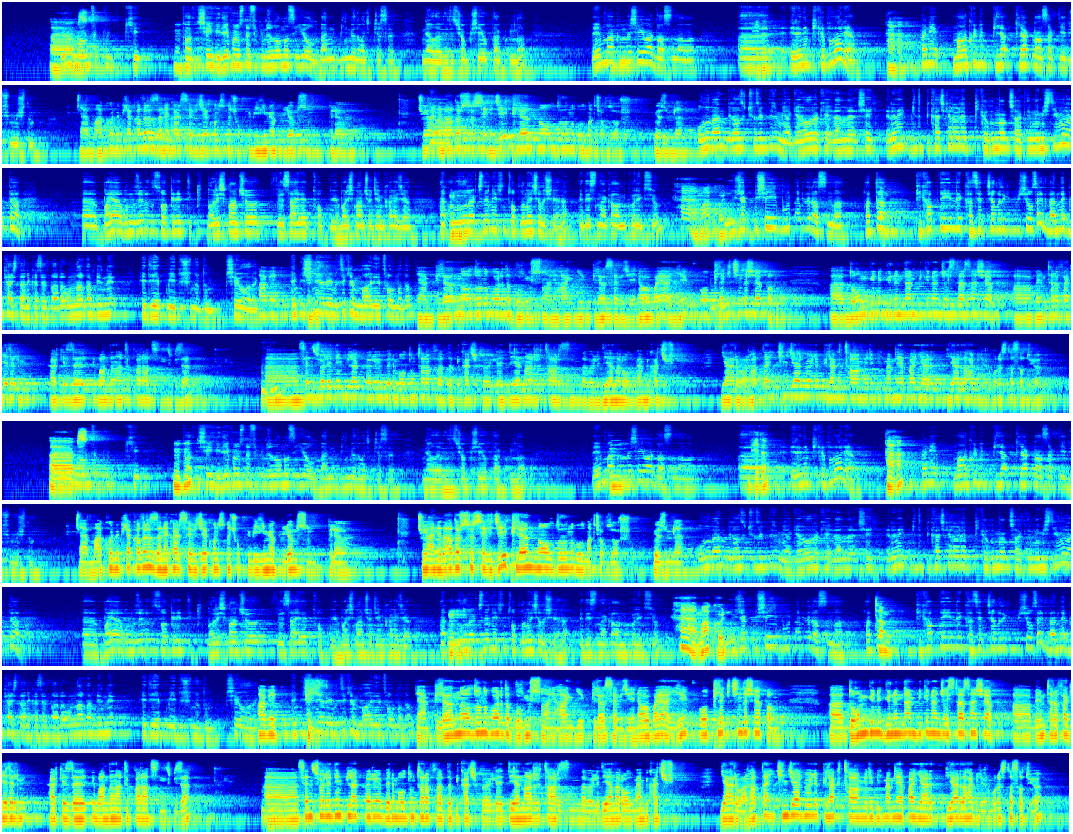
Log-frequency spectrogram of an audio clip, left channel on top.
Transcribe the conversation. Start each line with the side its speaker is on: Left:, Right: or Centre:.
Right: Ee,
Left: Yo mantıklı
Right: biz-
Left: ki
Right: hı hı.
Left: Pa- Şey hediye konusunda fikrimizin olması iyi oldu. Ben bilmiyordum açıkçası ne alabiliriz. Çok bir şey yoktu aklımda. Benim de
Right: Hmm,
Left: aklımda şey vardı aslında ama. Ee,
Right: neydi?
Left: Eren'in pick-up'ı var ya.
Right: <laughs>
Left: Hani makul bir pla- plak mı alsak diye düşünmüştüm.
Right: Ya makul bir plak alırız da ne kadar seveceği konusunda çok bir bilgim yok biliyor musun plağı? Çünkü
Left: Ya
Right: hani daha doğrusu seveceği plağın ne olduğunu bulmak çok zor gözümde.
Left: onu ben birazcık çözebilirim ya. Genel olarak Eren'le şey Eren'e gidip birkaç kere öyle pick-up'ından şarkı dinlemişliğim var. Hatta e, bayağı bunun üzerine de sohbet ettik. Barış Manço vesaire topluyor. Barış Manço, Cem Karaca. Hani Anadolu
Right: Hı hı.
Left: rockçıların hepsini toplamaya çalışıyor Eren. Dedesinden kalan bir koleksiyon.
Right: He makul.
Left: Uyuyacak bir şey bulunabilir aslında. Hatta
Right: Tam
Left: pick-up değil de kaset çaları gibi bir şey olsaydı bende birkaç tane kaset var. Ben onlardan birini hediye etmeyi düşünürdüm şey olarak.
Right: abi
Left: Hem işine
Right: pil,
Left: yarayabilecek hem maliyeti olmadan.
Right: yani plağın ne olduğunu bu arada bulmuşsun hani hangi plağı seveceğini. O bayağı iyi. O
Left: Hı
Right: plak
Left: hı.
Right: için de şey yapalım. Aa, doğum günü gününden bir gün önce istersen şey yap. Aa, benim tarafa gelelim. Herkes de IBAN'dan artık para atsın bize.
Left: Hı
Right: Aa,
Left: hı.
Right: senin söylediğin plakları benim olduğum taraflarda birkaç böyle D&R tarzında böyle D&R olmayan birkaç yer var. Hatta ikinci el böyle plak tamiri bilmem ne yapan yer, bir yer daha biliyorum. Orası da satıyor.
